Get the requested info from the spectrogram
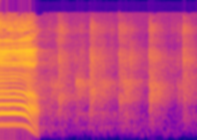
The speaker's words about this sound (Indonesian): Ayo, sorak-sorai kemuliaan buat Raja Damai kita. Haleluya.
